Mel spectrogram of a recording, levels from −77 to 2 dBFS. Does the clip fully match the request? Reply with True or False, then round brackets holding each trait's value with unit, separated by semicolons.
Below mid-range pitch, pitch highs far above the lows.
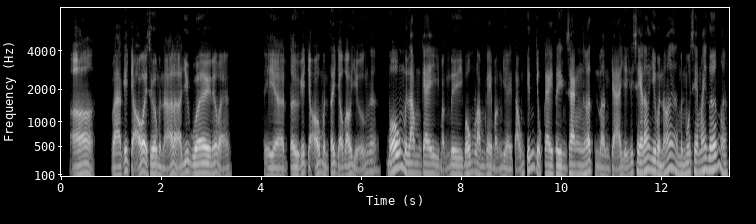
False (115 Hz; 4.5 semitones)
